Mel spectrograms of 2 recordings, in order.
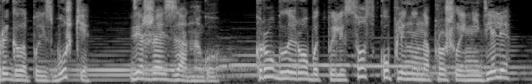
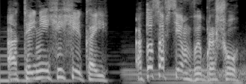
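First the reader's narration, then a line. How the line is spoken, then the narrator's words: Snapping retort. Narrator (Russian): огрызнулась хозяйка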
